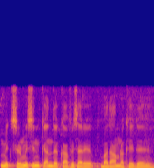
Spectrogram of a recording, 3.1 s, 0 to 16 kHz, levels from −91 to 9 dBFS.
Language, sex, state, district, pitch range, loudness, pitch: Hindi, male, Arunachal Pradesh, Papum Pare, 115-135 Hz, -14 LUFS, 120 Hz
